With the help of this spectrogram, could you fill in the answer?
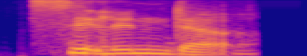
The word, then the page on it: cylinder: Indian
